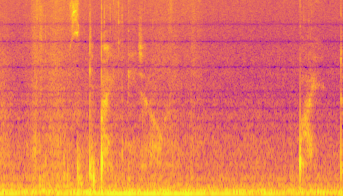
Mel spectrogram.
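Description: Faint, indistinct voices of people in a room over a steady low hum, with a few short spoken fragments about a second in and again near the end.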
